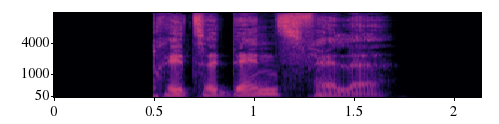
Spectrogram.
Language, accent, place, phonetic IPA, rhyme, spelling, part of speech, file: German, Germany, Berlin, [pʁɛt͡seˈdɛnt͡sˌfɛlə], -ɛnt͡sfɛlə, Präzedenzfälle, noun, De-Präzedenzfälle.ogg
- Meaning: nominative/accusative/genitive plural of Präzedenzfall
